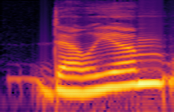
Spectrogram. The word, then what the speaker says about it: bdellium: When you said typo, I thought you were talking about when it mentions Delium, which is spelled B-D-E-L-L-I-U-M, but you don't pronounce the B.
